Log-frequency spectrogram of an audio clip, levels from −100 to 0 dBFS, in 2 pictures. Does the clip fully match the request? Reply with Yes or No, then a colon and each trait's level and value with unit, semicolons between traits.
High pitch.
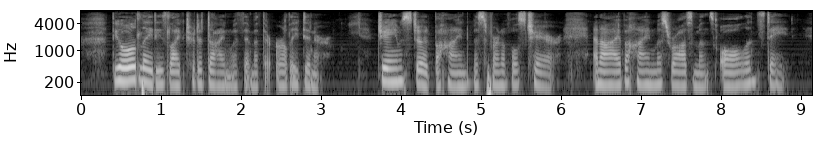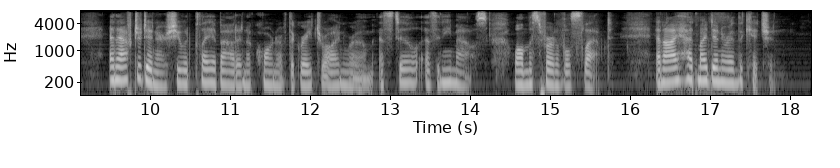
No: medium, 175 Hz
